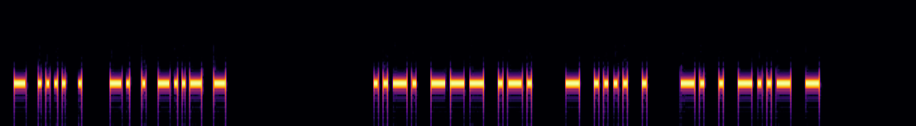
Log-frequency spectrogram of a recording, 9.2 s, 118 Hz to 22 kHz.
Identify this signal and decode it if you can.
Morse code, heard as a keyed tone, about 32 wpm, 700 Hz. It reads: THE NEXT FOR THE NEXT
